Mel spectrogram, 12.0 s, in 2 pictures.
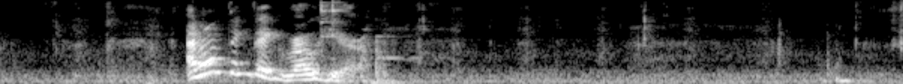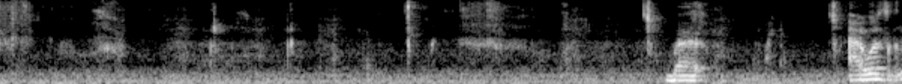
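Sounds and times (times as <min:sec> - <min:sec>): crunching crisp fruit: 0:02.8 - 0:11.7.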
